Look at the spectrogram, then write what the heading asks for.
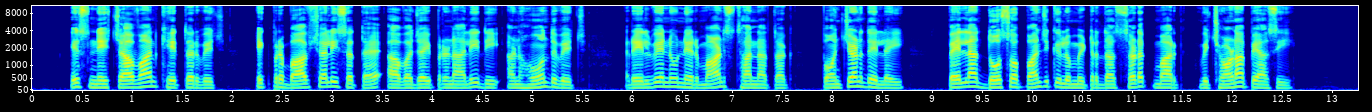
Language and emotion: Punjabi, neutral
